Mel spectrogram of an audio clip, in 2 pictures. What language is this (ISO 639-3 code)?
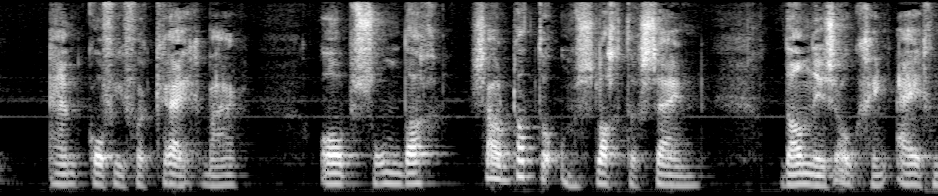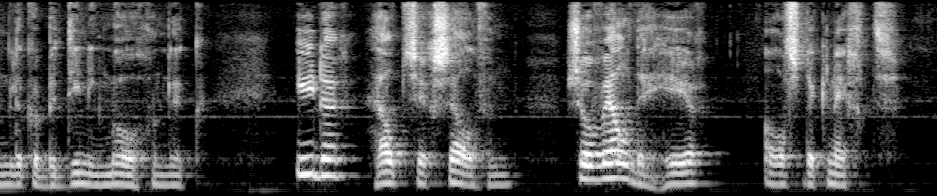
nld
